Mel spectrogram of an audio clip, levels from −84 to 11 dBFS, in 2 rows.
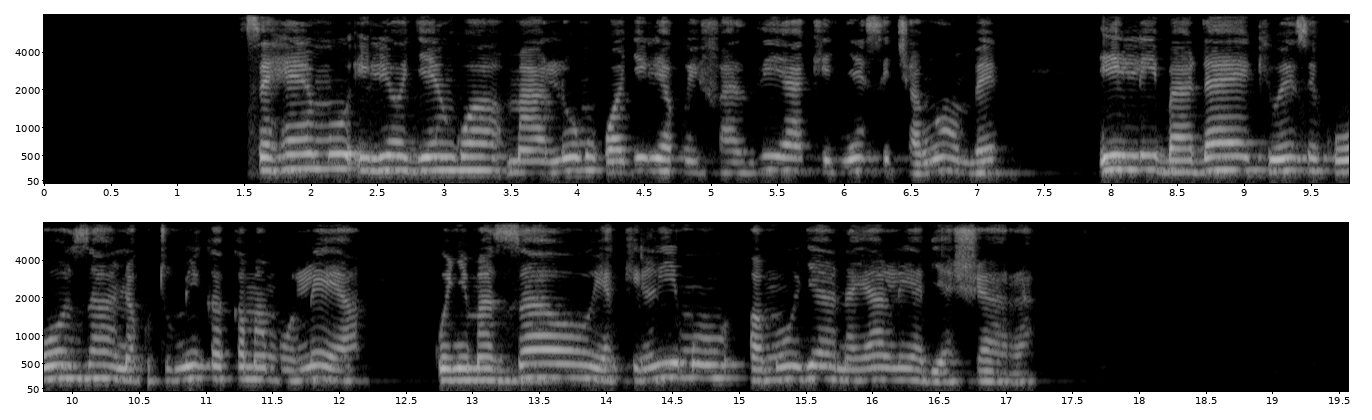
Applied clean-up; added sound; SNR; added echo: none; none; none; none.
